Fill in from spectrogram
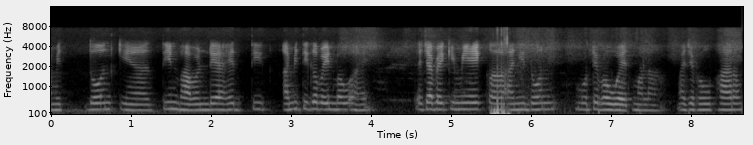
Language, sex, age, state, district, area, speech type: Marathi, female, 45-60, Maharashtra, Amravati, urban, spontaneous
